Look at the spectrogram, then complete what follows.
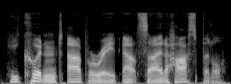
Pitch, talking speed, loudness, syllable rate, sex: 100 Hz, 155 wpm, -17 LUFS, 6.1 syllables/s, male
